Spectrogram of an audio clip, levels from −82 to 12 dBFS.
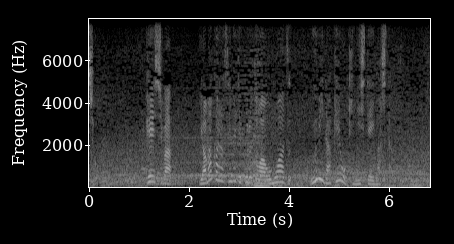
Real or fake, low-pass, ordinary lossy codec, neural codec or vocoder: real; none; none; none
